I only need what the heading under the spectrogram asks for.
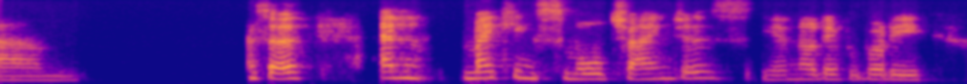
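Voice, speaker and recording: A somewhat breathy voice at a moderate pace, with ordinary pitch variation. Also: woman. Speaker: business founder. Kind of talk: interview.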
